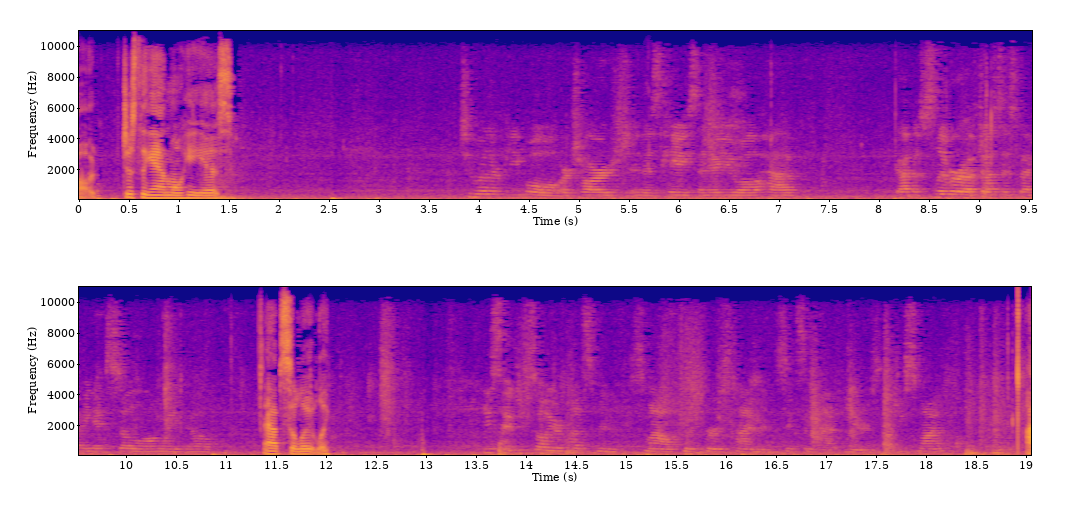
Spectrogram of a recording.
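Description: A middle-aged woman speaks calmly into a close microphone.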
